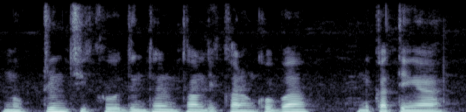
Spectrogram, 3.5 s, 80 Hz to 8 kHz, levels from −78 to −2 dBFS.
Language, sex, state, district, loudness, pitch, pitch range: Garo, female, Meghalaya, West Garo Hills, -19 LUFS, 120 Hz, 115-130 Hz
